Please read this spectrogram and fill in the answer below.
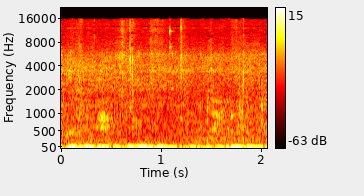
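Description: Irregular light thumps and clicks of cats' paws moving on a trampoline mat, over a steady low rumble.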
